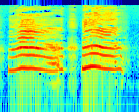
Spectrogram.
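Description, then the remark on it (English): A voice imitates a kitten's howl: two long, loud, wailing cries at a fairly high, steady pitch that sags at the end, separated by a short breathy gasp, voicing Smilo, the tiger-striped kitten, as he plops himself down on the grass and howls. “Smilo, the tiger-striped kitten, took this moment to plop himself down on the grass and howl.”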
